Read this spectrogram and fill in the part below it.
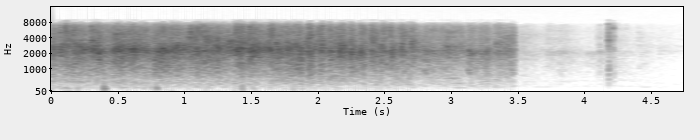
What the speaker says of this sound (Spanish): Aplauda la palabra de Dios.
